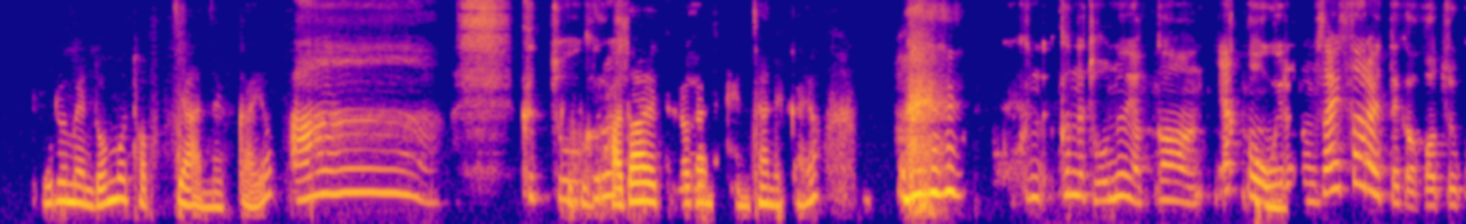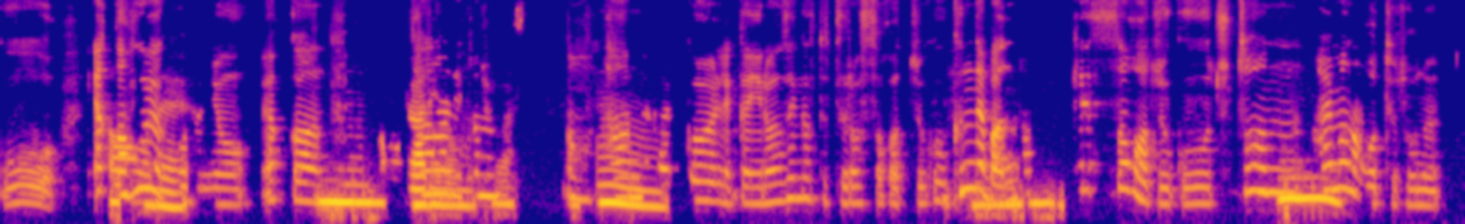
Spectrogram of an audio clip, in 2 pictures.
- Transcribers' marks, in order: other background noise; distorted speech; gasp; laugh
- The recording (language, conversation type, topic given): Korean, unstructured, 가장 인상 깊었던 여행 추억은 무엇인가요?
